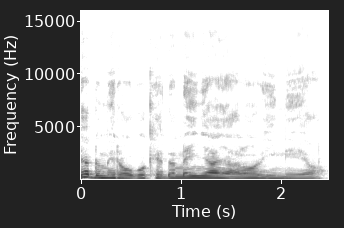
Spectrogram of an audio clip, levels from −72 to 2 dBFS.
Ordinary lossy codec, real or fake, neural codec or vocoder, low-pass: none; real; none; 14.4 kHz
